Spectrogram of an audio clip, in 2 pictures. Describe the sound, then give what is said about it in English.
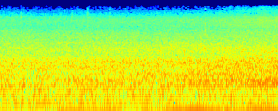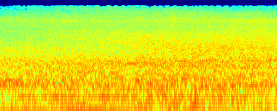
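A steady, broad wet hiss of car tires spraying through standing water, swelling slightly as traffic passes, with a low rumble of engines underneath and no voices. “the sound of cars going through water.”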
